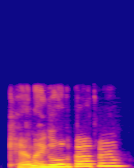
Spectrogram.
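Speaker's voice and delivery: imitated pupil asking. Pupil asking the teacher for the bathroom, high and questioning. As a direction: ask in a high, innocent lilt. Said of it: "to anybody that's like".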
